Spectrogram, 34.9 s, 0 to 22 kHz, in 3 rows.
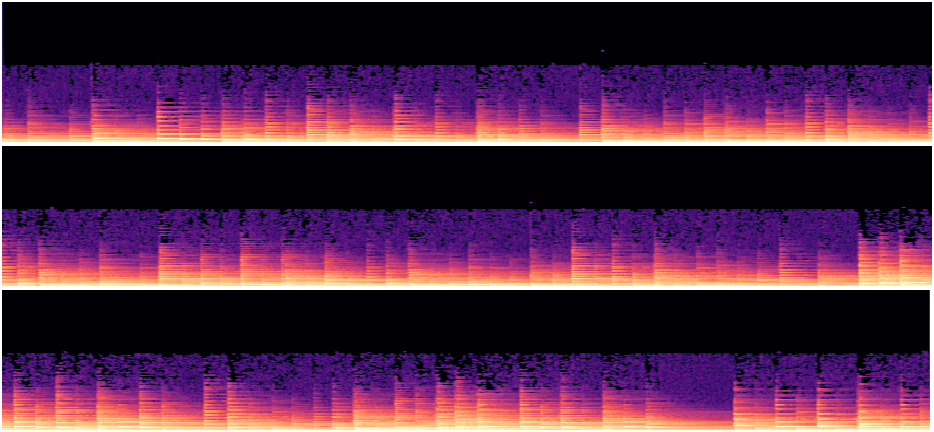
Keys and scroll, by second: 22.8 ctrl+a, 23.6 ctrl+d, 24.3 ctrl+t, 26.2 Return.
